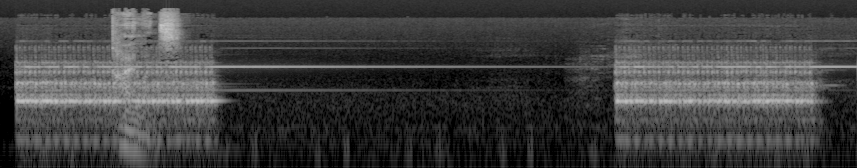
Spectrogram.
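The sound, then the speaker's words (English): A heavy black rotary dial telephone rings with a loud, harsh mechanical bell in two long bursts separated by a few seconds of quiet, with a brief voice over the first. “you should probably answer the phone. What's that ringing?”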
